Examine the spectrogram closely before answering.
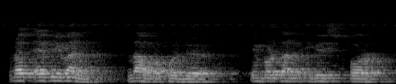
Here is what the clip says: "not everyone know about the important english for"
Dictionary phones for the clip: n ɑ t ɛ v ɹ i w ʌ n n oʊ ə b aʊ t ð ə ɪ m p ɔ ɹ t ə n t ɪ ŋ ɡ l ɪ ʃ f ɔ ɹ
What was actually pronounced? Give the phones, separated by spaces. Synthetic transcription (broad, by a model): n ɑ t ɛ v ɹ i w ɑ n n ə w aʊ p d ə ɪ m p ɔ ɹ t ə n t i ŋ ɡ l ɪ s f ɔ ɹ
